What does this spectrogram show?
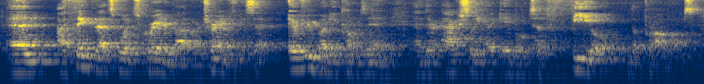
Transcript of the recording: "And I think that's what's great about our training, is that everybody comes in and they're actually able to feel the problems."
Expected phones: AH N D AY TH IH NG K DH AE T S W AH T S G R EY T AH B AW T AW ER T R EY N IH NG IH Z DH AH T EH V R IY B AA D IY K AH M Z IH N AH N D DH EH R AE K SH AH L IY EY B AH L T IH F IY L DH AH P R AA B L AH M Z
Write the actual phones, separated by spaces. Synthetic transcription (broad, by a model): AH N AY TH IH NG K DH AE T S W AH T S G R EY T AH B AW T AW ER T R EY IH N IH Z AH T EH V R IY B AA D IY K AH M Z IH N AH N DH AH R AE K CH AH L IY EY B L T IH F IY L DH AH P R AA B L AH M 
